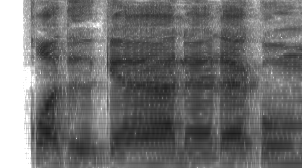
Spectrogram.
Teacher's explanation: دال حروف قلقلہ میں سے ہے تو دال کے اوپر قلقلہ کریں گے۔ قَدْ كَانَ لَكُمْ آیَةٌ فِی فِئَتَیْنِ، حمزہ کے اوپر یہاں پہ کھڑا زبر ہے تو حمزہ کو ایک الف دو حرکات کے برابر کھینچ کر ادا کریں گے۔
